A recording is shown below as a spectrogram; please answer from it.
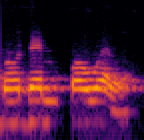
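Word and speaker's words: Baden-Powell: Tulisannya Baden Powell. Ya, bacanya Baden Powell.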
